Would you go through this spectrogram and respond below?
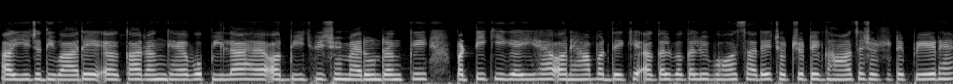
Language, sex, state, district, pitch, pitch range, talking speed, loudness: Hindi, female, Chhattisgarh, Kabirdham, 235 Hz, 230-240 Hz, 265 wpm, -17 LUFS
